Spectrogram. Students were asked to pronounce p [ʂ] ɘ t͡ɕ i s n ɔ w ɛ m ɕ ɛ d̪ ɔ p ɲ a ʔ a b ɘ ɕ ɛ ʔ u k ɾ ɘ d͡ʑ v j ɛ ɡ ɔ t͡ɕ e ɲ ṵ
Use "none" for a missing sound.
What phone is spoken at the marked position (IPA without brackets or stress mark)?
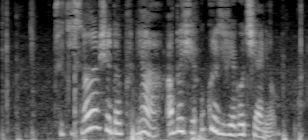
ʂ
